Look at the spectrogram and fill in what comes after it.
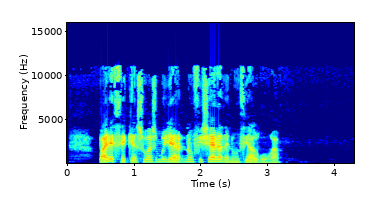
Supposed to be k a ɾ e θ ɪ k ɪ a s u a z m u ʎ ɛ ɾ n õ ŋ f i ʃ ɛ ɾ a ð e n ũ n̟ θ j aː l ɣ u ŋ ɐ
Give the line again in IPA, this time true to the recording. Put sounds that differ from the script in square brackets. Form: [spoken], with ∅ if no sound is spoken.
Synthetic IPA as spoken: [p] a ɾ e θ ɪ k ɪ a s u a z m u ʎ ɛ ɾ n õ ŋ f i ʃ ɛ ɾ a ð e n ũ n̟ θ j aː l ɣ u ŋ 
